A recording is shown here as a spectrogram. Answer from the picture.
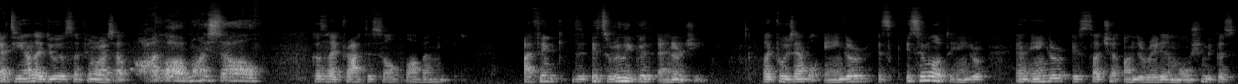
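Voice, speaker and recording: A man mumbles at a fairly quick pace. His pitch is medium. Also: ordinary pitch variation. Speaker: vlogger. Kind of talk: casual vlog monologue. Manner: mumbling; animated.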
